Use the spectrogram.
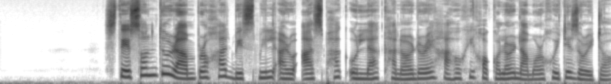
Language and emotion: Assamese, neutral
